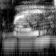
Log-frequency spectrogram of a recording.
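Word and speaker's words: Reign: The next name on our baby boys list was Rain, so it's spelled R-E-I-G-N.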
